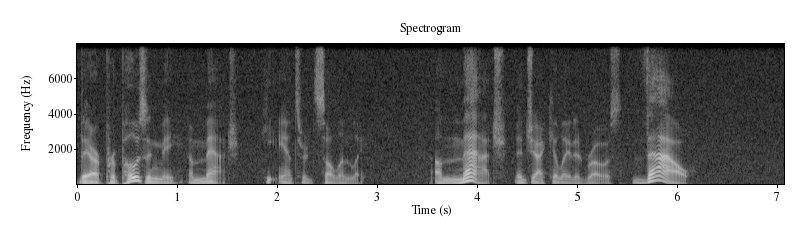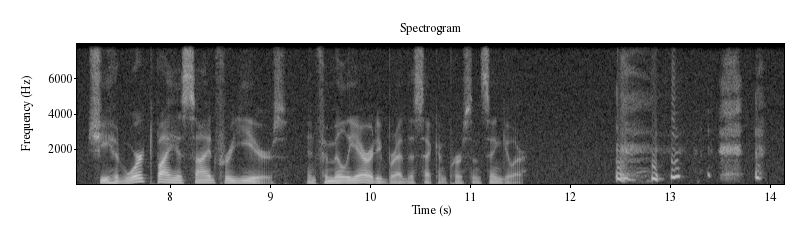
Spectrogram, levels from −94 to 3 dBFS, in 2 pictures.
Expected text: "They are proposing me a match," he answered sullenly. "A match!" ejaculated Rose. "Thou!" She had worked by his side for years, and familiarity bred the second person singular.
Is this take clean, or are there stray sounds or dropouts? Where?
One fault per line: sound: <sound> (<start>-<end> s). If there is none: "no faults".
sound: laugh (12.4-14.0 s)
